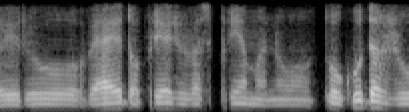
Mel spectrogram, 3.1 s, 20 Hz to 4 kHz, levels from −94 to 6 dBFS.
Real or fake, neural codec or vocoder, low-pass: fake; codec, 16 kHz in and 24 kHz out, 1 kbps, XY-Tokenizer; 3.6 kHz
